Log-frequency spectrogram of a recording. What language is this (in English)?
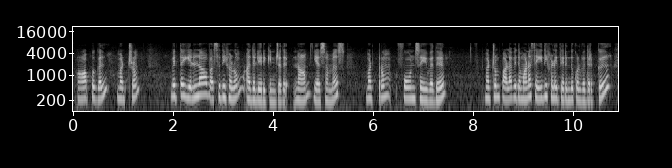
Tamil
